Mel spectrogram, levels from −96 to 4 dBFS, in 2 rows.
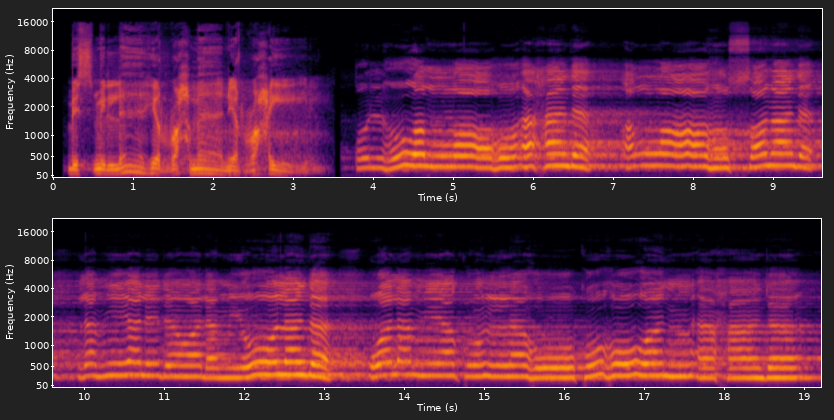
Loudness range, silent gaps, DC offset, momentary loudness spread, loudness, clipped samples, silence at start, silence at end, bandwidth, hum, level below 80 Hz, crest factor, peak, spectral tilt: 5 LU; 3.52-3.59 s; under 0.1%; 9 LU; -22 LUFS; under 0.1%; 0.2 s; 0 s; 14.5 kHz; none; -68 dBFS; 16 dB; -6 dBFS; -5 dB/octave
